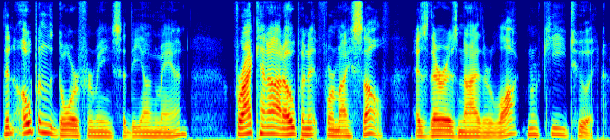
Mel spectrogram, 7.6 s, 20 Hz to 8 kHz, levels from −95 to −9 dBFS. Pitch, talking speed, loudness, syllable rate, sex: 120 Hz, 205 wpm, -20 LUFS, 5.0 syllables/s, male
